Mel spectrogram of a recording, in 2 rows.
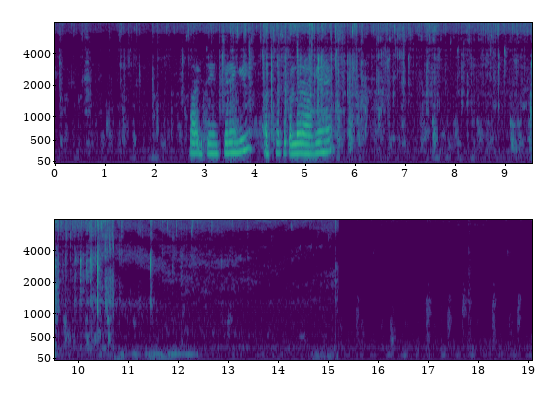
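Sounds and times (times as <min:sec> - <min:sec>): food sizzling in hot oil: 0:00.0 - 0:15.2
spatula turning food: 0:00.0 - 0:15.2.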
